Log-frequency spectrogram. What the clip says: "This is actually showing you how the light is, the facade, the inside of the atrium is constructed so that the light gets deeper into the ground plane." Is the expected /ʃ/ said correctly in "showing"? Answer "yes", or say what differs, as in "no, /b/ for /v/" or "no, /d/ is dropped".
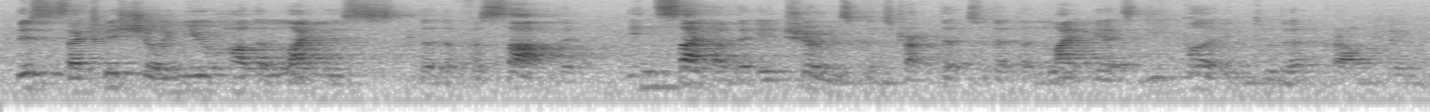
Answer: yes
